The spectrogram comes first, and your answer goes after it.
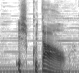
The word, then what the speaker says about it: Ishkutao: The Algonquin word for fire, pronounced Ishkutao.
